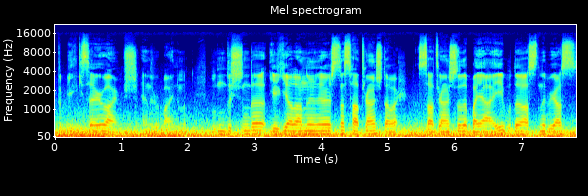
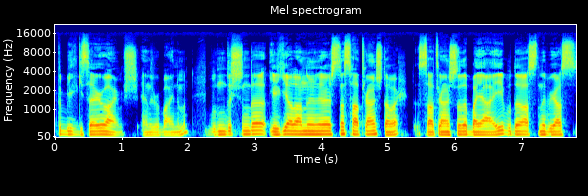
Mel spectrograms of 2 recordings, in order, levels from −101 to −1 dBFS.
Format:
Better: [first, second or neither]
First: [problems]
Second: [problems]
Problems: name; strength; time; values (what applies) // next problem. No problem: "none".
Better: second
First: wind noise on the microphone; heavy; 10 dB below the speech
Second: none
